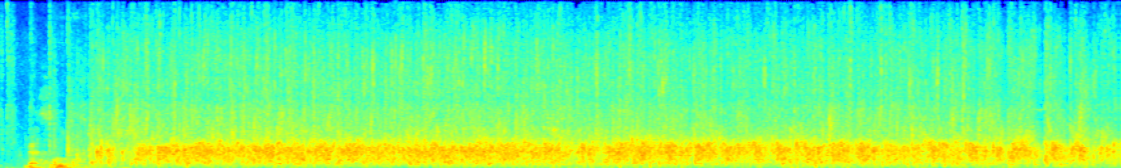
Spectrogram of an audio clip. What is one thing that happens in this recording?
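An audience claps and applauds steadily.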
